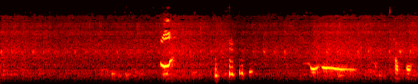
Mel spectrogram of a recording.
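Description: A young child's playful, high-pitched vocal noises: a short squeak about halfway through, a few small giggling sounds, then a drawn-out, slowly falling "hooo" near the end.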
